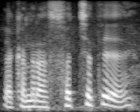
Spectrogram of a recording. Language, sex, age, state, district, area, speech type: Kannada, male, 30-45, Karnataka, Koppal, rural, spontaneous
